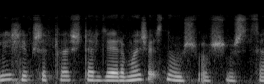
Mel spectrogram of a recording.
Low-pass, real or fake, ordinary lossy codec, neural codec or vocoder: 10.8 kHz; fake; Opus, 24 kbps; codec, 24 kHz, 0.9 kbps, WavTokenizer, small release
